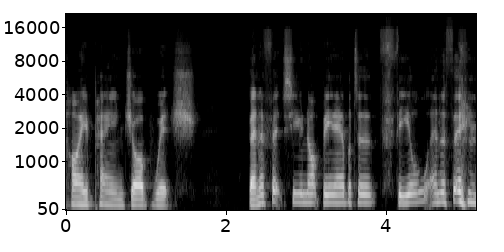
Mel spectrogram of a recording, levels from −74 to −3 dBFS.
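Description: No faults are audible anywhere in this speech recording.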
